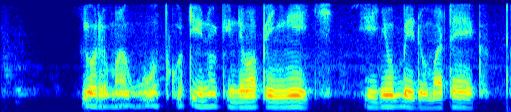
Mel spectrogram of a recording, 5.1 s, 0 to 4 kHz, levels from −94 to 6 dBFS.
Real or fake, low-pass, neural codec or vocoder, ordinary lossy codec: fake; 3.6 kHz; vocoder, 24 kHz, 100 mel bands, Vocos; none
